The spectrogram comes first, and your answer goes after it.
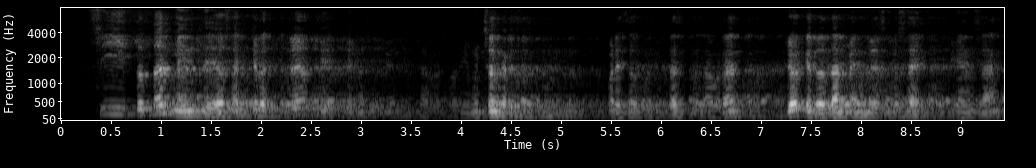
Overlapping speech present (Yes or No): No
